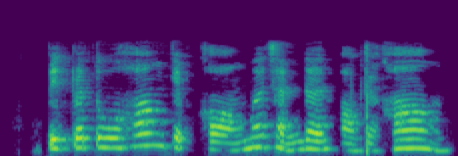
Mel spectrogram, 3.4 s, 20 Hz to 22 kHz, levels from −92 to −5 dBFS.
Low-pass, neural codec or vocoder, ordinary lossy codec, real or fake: none; none; none; real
